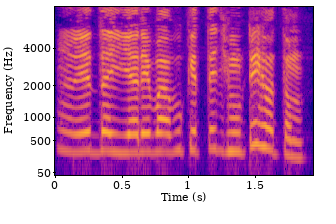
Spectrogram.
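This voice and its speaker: A woman's voice: very high voice, flat delivery, fairly quick, no echo. A woman voicing a lazy, grumbling young bride in a comic cartoon, whiny and theatrical with wailing exclamations.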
